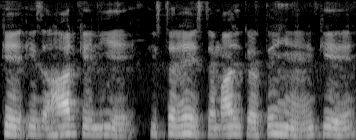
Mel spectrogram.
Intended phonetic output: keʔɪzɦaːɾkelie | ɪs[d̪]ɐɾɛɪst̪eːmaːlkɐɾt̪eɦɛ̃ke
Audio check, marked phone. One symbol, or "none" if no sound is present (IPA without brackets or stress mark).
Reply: t̪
